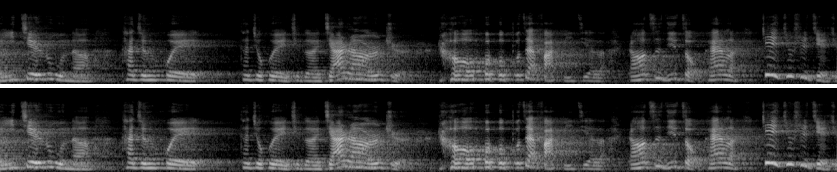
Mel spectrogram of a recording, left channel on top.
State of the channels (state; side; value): quieter; left; 4.4 dB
